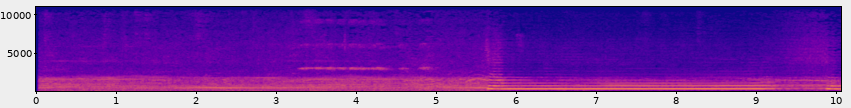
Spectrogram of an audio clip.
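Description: Conch shell (shankh) blown in one long, steady, horn-like note that starts about halfway through and is held for about three and a half seconds. It dips briefly, and a fresh blast starts near the end. Before the conch comes in there is a dense mixed din.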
